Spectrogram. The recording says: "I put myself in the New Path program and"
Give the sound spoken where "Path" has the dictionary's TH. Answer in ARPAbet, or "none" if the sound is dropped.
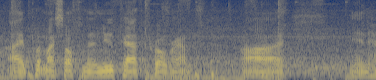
TH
